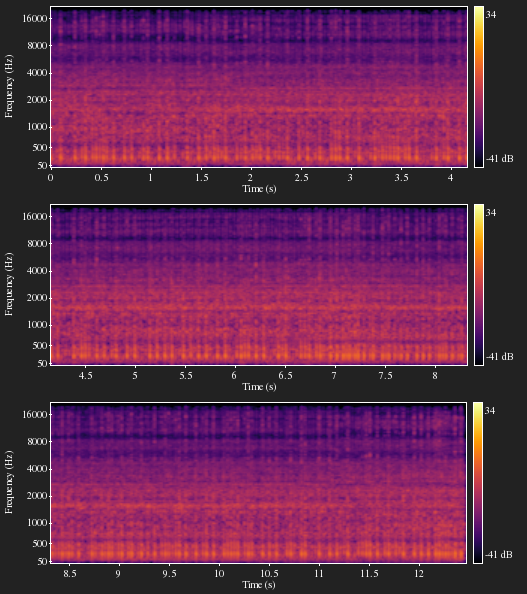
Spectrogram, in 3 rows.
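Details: Enya 46-4C four-stroke model engine on a test stand, 11.5 prop, air bleed opened 1/4 turn: fast, busy run with a dry, rattly hammering over the firing note, sounding loose inside; owner suspects it needs new bearings.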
